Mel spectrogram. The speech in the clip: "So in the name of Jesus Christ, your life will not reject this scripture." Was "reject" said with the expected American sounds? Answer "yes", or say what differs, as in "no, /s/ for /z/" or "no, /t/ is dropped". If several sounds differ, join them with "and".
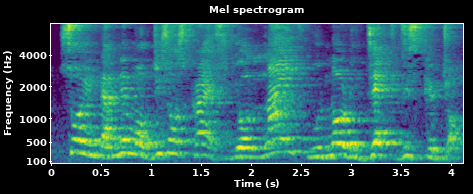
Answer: yes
